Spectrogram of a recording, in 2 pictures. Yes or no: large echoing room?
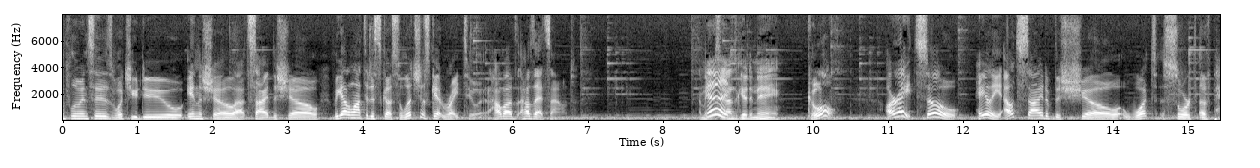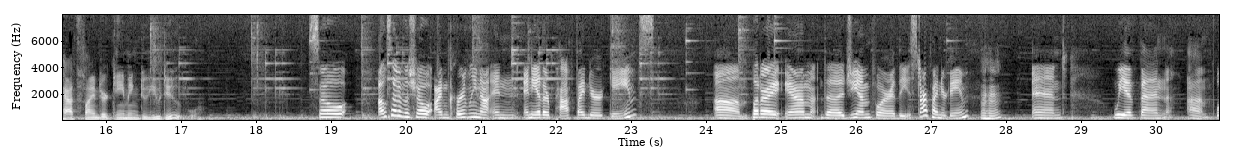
no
